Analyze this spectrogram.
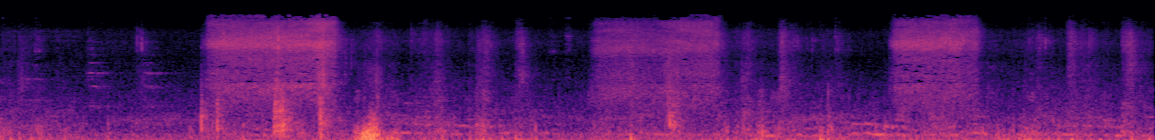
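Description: Aerosol spray paint can spraying in three bursts of hiss, each about one to one and a half seconds long, over a steady low rumble.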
